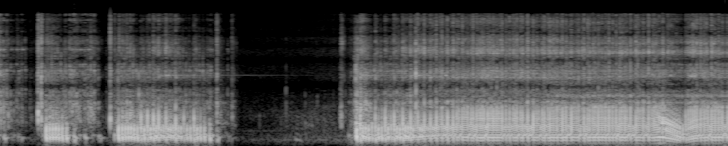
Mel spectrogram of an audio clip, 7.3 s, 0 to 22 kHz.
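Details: Echo SRM 2100 two-stroke trimmer just after replacing carburetor, fuel lines, purge bulb, filters and spark plug; cuts out, restarts, then steady rasp that sags on throttle; owner suspects low-jet carburetor tune needed for bogging.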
